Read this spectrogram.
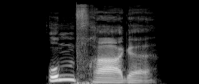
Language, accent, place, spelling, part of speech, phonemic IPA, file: German, Germany, Berlin, Umfrage, noun, /ˈʊmˌfʁaːɡə/, De-Umfrage.ogg
- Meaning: survey, poll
